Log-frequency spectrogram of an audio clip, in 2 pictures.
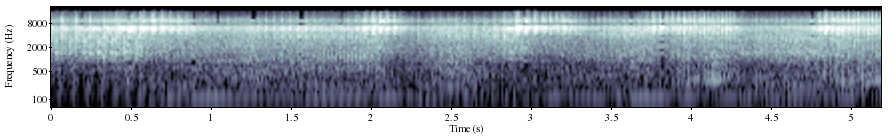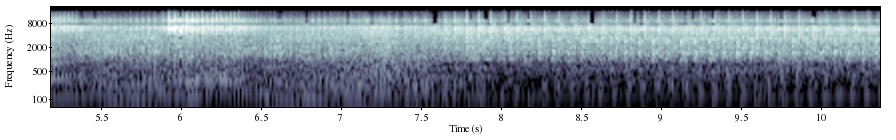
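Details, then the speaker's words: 1998 Polaris Big Boss 500 running with a slide carb replacing the CV carb: picks up cleanly on several sharp throttle blips and drops back to a steady idle without stumbling; healthy fuelling. "got my slide car booked up I just got it hang it up here for all and this thing really snorts once they start it up fire it up for you"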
